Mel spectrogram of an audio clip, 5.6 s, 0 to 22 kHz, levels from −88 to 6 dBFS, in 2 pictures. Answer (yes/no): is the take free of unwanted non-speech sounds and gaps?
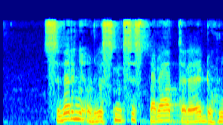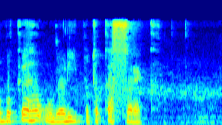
yes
